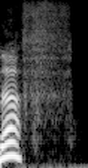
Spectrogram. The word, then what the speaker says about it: œuf: Also, the phonetic O, E, U sounds œuf, as if letter O was silent.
